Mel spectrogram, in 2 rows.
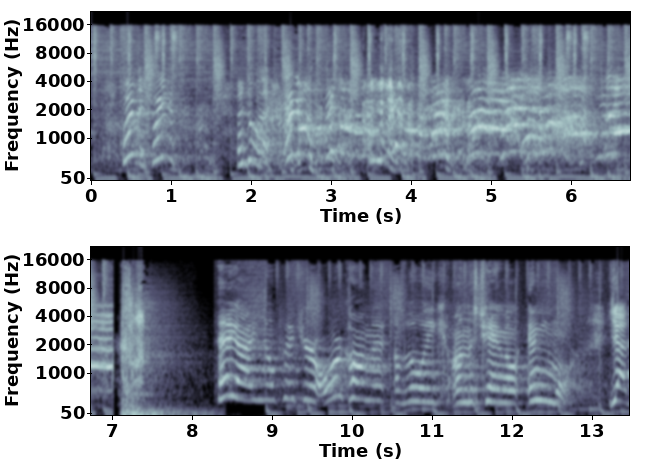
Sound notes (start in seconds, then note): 3.8 weird alien noises; 4.5 boys screaming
